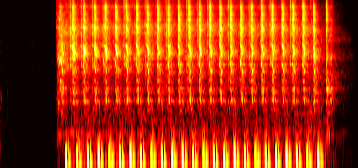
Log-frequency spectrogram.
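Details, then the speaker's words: Honda FourTrax quad cranking with the choke on: starter turns over at an even two to three compression pulses a second for about five seconds but never fires or even tries to pop. "nothing not even trying to pop hmm"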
